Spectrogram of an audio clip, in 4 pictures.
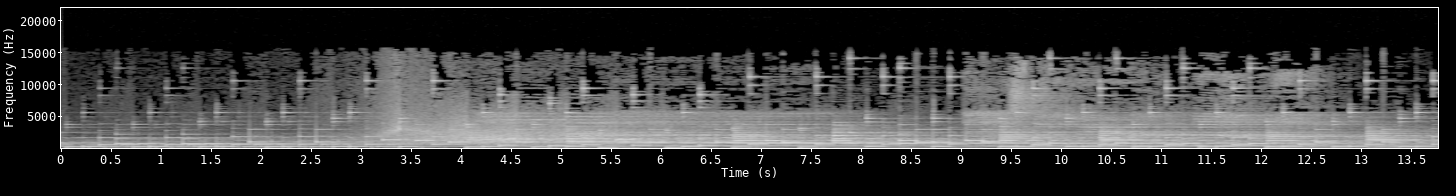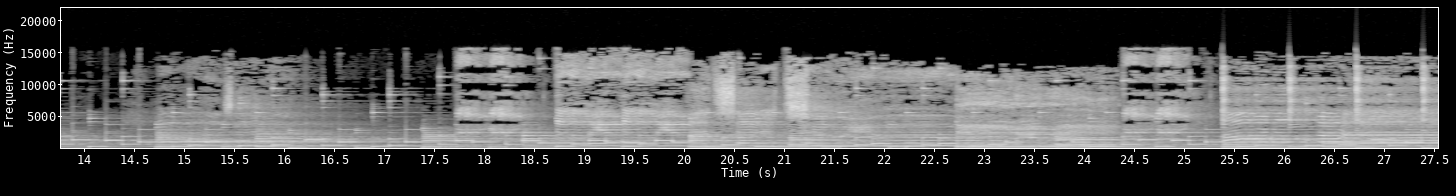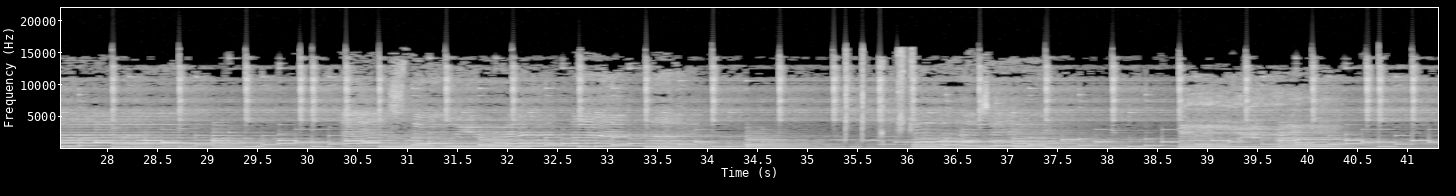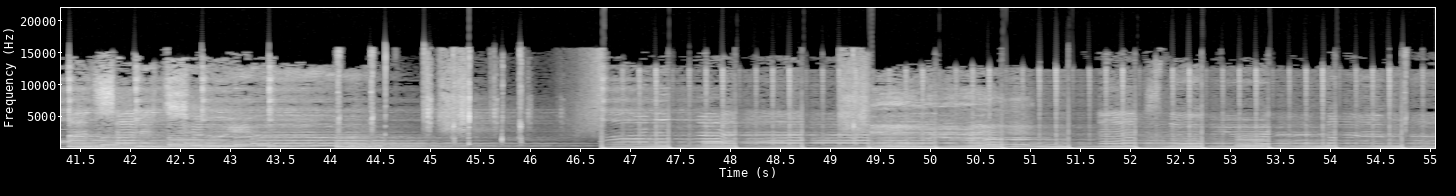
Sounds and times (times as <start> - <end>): New-age music: 0.0 - 55.0.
